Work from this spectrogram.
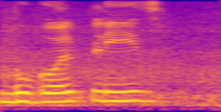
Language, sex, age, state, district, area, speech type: Goan Konkani, female, 18-30, Goa, Salcete, urban, read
